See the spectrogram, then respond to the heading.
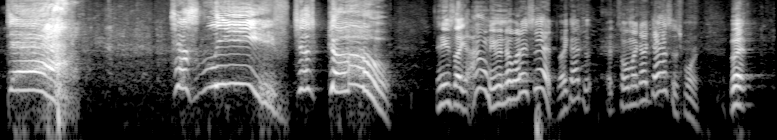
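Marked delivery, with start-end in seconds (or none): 0.1-5.0 much higher, much louder pleading shout; hammed-up mortified girls begging; mortified daughters' yell. Daughters beg dad to drive off, mock crying shout. 5.9-8.8 confused dad. Retold or imitated.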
